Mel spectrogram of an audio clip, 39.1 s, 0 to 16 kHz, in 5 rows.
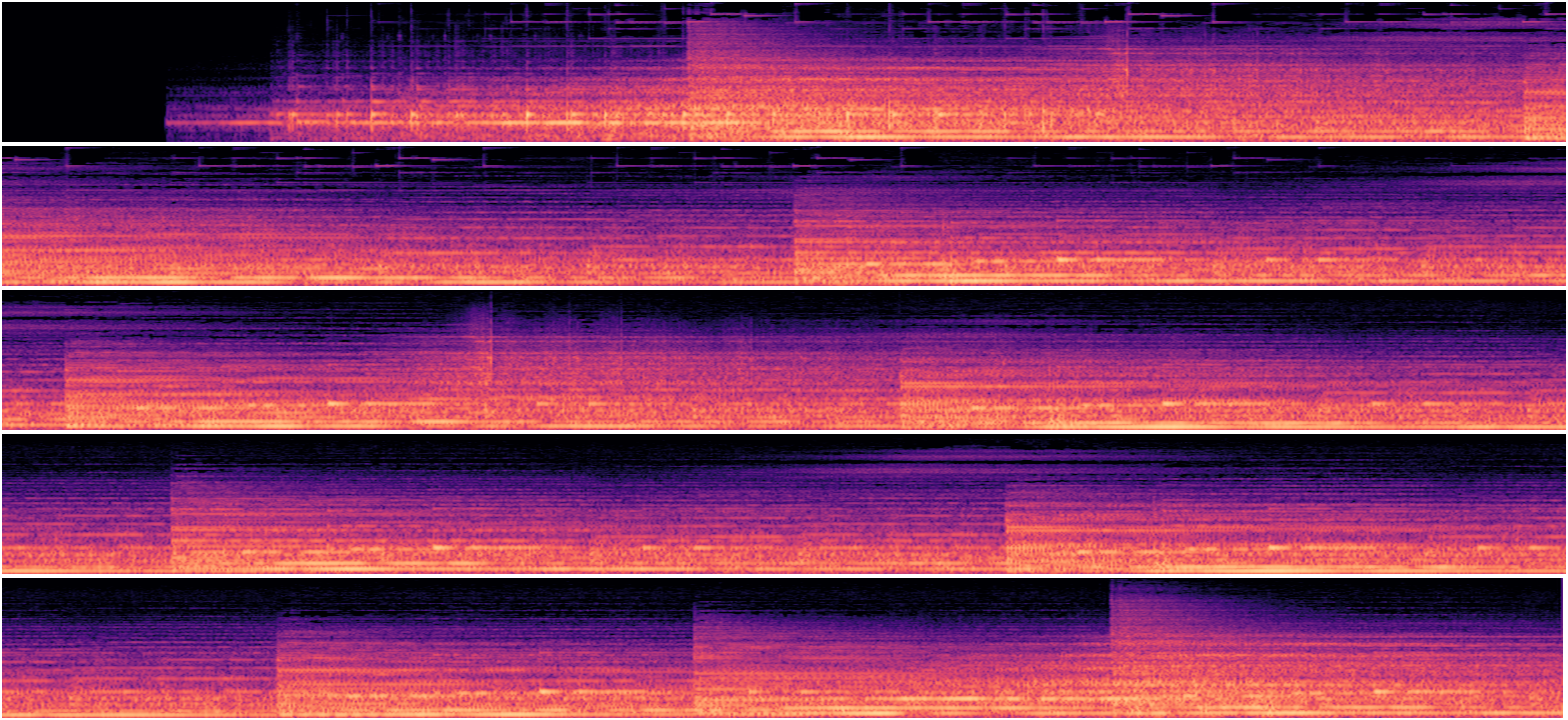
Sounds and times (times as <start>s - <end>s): Music: 0.8s - 39.0s.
